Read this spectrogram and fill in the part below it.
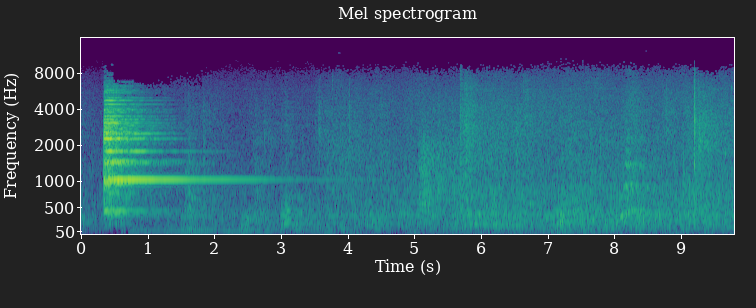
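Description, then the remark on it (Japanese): A single large church bell is struck once in prayer for those who lost loved ones to the atomic bomb and war, ringing out loud and clear with a long, humming decay that fades slowly under faint outdoor background noise and a dog barking. “愛するものを失ったすべての人の上に主の慰めと平安があるように祈りつつ鐘をつきます。”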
